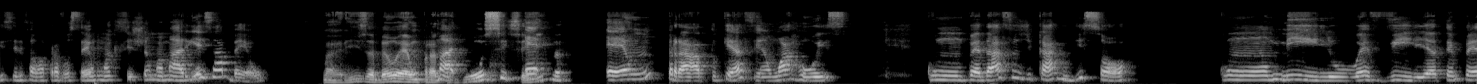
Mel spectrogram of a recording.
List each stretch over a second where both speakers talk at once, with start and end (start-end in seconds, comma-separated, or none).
none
